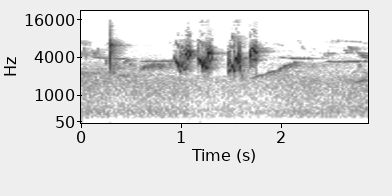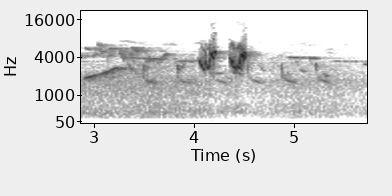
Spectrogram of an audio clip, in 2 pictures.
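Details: Mourning warbler calling with a rolling run of four strong, slurred high notes, a pause, then two more loud notes, while fainter birds chirp and whistle in the background.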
